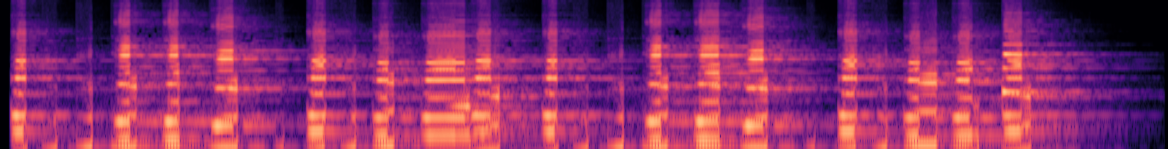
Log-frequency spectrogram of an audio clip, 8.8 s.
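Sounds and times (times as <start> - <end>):
clarinet: 0.1 - 8.4.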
